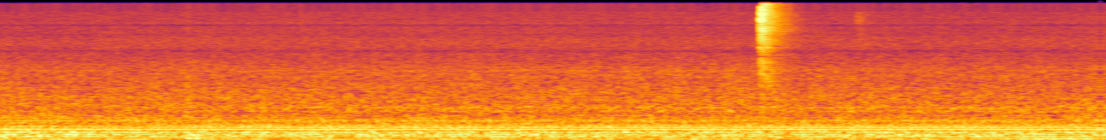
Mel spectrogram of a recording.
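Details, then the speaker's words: Whirlpool washer that won't spin, already recalibrated, in the drain and spin function with the lid lock engaged: only a steady drain-pump hum, and the tub never turns. "único que escuchamos es la bomba del desagüe pero fuera de ahí no nos está haciendo nada sigue sin moverse al parecer todo marca bien el seguro de la tapa marca que estamos en la función de drenado y exprimido pero la tina no se mueve"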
